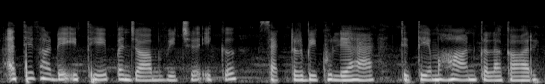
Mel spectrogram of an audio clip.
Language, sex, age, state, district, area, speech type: Punjabi, female, 18-30, Punjab, Pathankot, rural, spontaneous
